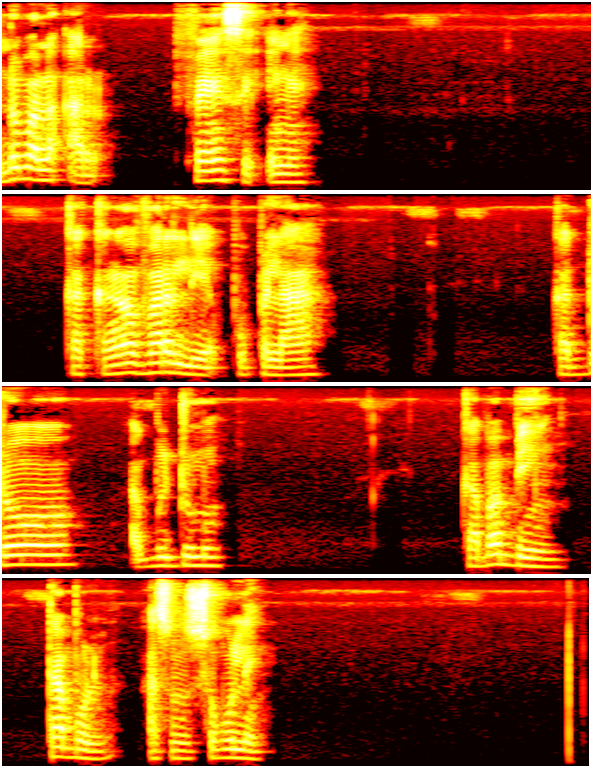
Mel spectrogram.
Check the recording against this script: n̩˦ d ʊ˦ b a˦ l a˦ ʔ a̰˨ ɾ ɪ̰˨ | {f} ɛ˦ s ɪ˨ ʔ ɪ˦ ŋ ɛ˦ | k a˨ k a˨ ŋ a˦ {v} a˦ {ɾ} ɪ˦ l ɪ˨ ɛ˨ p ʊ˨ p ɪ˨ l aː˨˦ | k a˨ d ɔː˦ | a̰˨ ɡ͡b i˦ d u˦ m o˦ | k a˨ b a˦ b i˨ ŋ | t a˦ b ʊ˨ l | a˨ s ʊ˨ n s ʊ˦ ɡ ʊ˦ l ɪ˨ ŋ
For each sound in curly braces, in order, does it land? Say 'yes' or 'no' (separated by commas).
yes, yes, yes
